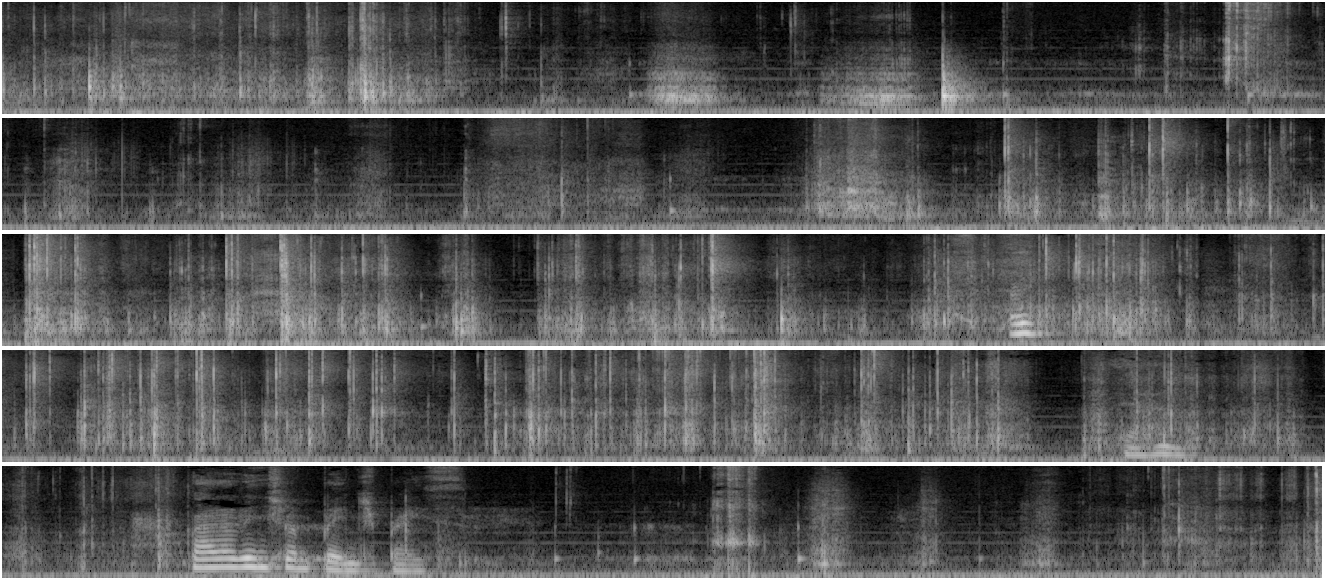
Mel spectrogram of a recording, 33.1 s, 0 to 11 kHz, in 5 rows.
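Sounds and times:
crunchy snacks being chewed: 5.1 - 27.4, 29.2 - 33.0.

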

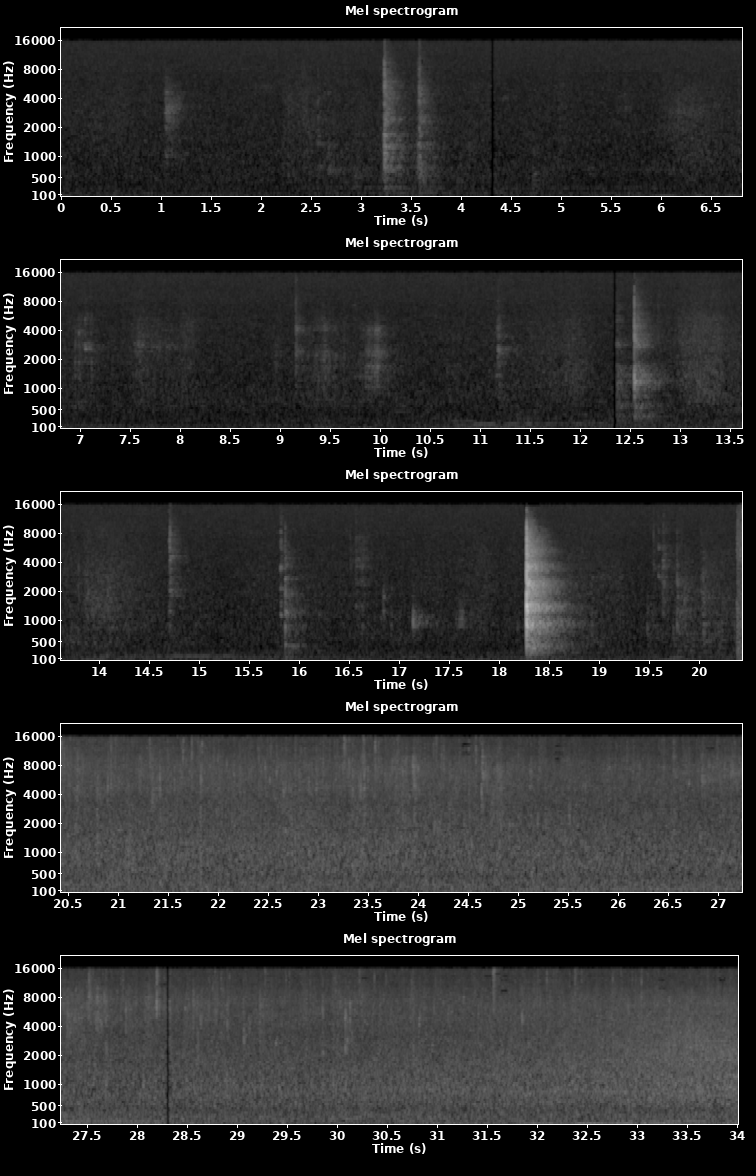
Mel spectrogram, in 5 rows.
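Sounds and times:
rain falling: 20.4 - 34.0.

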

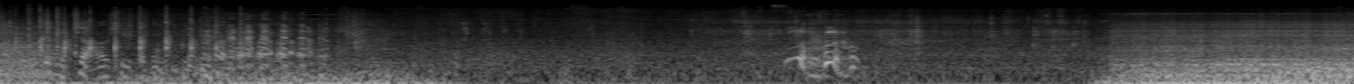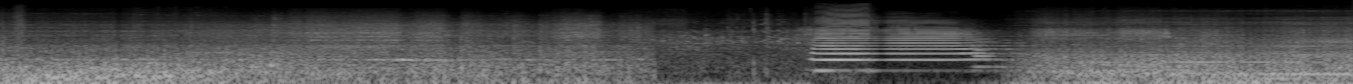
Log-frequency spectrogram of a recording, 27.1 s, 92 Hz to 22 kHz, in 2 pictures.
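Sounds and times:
train wheels rumbling on rails: 0.0 - 5.0, 6.0 - 21.7, 23.6 - 27.0
train horn blast: 16.7 - 18.1, 21.6 - 25.5.

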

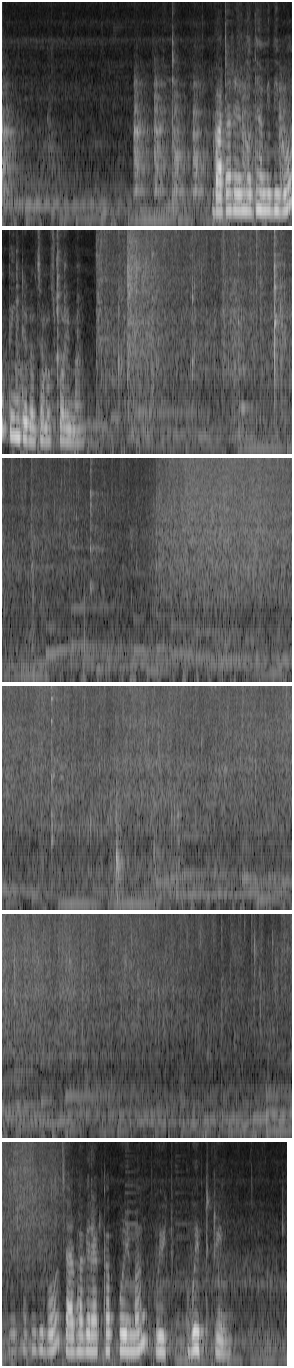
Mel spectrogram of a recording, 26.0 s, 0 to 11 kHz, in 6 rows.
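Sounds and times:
soft background music: 0.0 - 26.0
butter sizzling in caramel: 5.8 - 23.1.

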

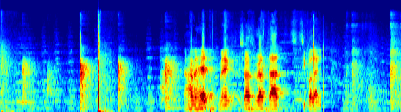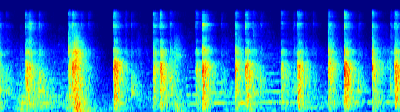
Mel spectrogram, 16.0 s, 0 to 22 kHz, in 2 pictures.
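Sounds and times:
table tennis ball clicking: 6.2 - 9.0, 10.3 - 16.0.

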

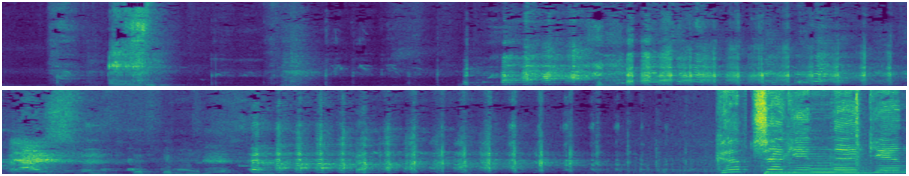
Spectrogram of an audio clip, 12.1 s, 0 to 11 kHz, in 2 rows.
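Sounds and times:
men laughing: 1.4 - 10.7.

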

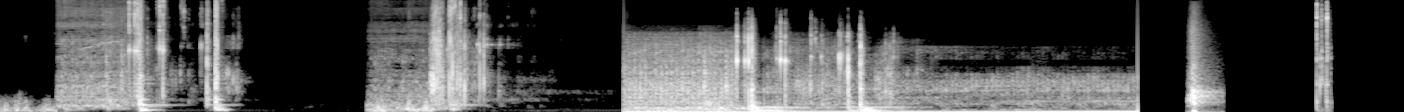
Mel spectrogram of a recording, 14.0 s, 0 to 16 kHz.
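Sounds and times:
car noise: 6.3 - 11.4.

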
